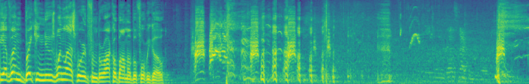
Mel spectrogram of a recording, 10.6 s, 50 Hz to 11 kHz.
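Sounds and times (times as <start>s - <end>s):
speech: 0.0s - 4.2s, 5.2s - 6.8s
duck quacking: 3.8s - 6.7s, 8.0s - 8.7s, 9.9s - 10.3s
laughter: 4.1s - 8.4s, 9.9s - 10.5s.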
